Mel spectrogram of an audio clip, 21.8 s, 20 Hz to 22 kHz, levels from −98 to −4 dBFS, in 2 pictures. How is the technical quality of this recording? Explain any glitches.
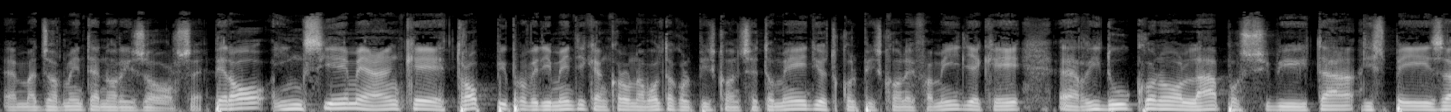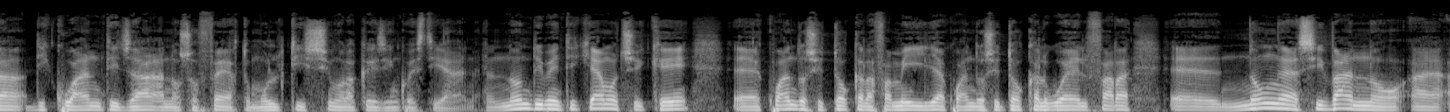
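No glitches or faults detected.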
